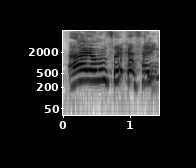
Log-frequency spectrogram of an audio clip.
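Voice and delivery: high loud laughing protest; laughing dismay. Real, not acted. Picked as seeker, gasps.

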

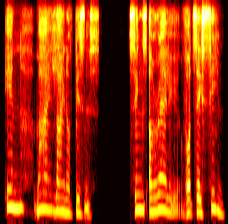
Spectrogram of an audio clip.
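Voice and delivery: high, silky sinister voice; smooth villain. A narrator's reading. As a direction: purr it with menace. Klimt voiced.

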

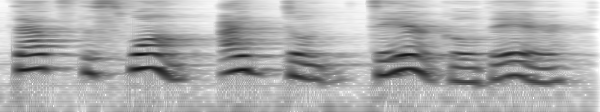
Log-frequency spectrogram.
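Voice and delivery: high, scared little voice; frightened. Acted. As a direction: shrink back in fear. Little creature afraid of swamp.

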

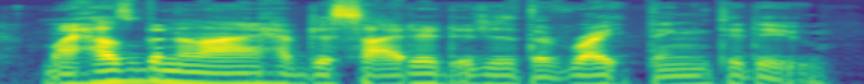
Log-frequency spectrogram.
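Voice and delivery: ordinary delivery, nothing marked

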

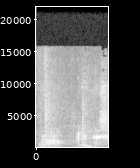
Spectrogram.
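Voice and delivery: normal talking voice

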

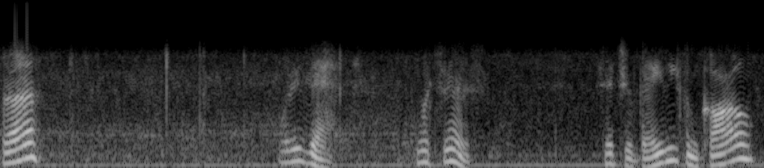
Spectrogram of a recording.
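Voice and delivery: high sing-song voice for the dog; high dog-talk voice. Real, not acted. Owner talks to dog Butters in high coo.

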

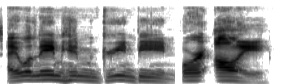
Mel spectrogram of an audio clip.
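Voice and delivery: ordinary talk

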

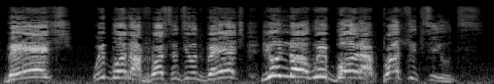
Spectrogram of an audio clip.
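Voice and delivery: a rival voiced in a high, jeering tone; mocking taunt. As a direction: throw the insult up high and mocking. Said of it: "I say".

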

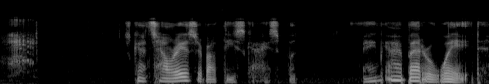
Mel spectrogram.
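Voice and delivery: hushed so they won't hear; whisper. Real, not acted. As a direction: whisper it, keep it secret. Sneaking near creatures, whispering.

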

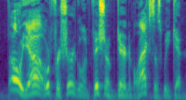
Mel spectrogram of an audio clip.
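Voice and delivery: mock Minnesota accent, quick patter. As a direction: put on an unattractive Minnesota accent. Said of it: "Minnesota accents are not attractive".

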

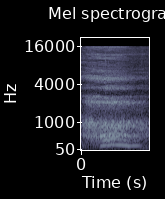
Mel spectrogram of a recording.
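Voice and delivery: sharp, soft intake of breath; startled gasp. Acted. Baby Chick gasping at something in the dark. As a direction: catch your breath in fright. Sudden fright.

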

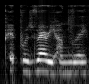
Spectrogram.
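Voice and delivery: usual speaking voice

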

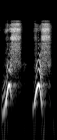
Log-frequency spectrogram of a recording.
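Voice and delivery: high doggy woofs; dog barks. Shown as a demonstration. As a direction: bark twice like a little dog. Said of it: "they say".

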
